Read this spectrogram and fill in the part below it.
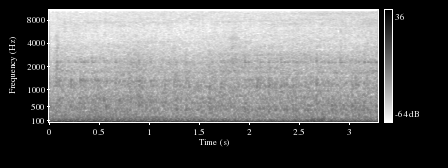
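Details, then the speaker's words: Unidentified car at a Copart auction yard, just started, idles low and unevenly with a shaky pulse about twice a second; an air leak or busted hose is suspected, not confirmed. "Engine's a little shaky, and there's a air leak somewhere, it sounds like. Busted hose."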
